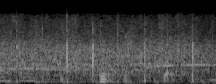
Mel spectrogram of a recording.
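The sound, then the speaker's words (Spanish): Steady applause from a group sending off a guest at the end of a programme, a dense run of hand claps with sharper individual claps popping out, holding at an even level for the whole stretch. “Lo despedimos con un aplauso”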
